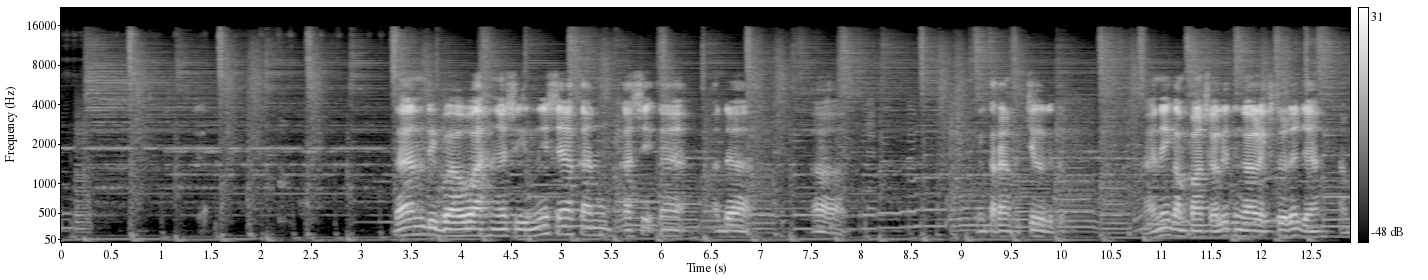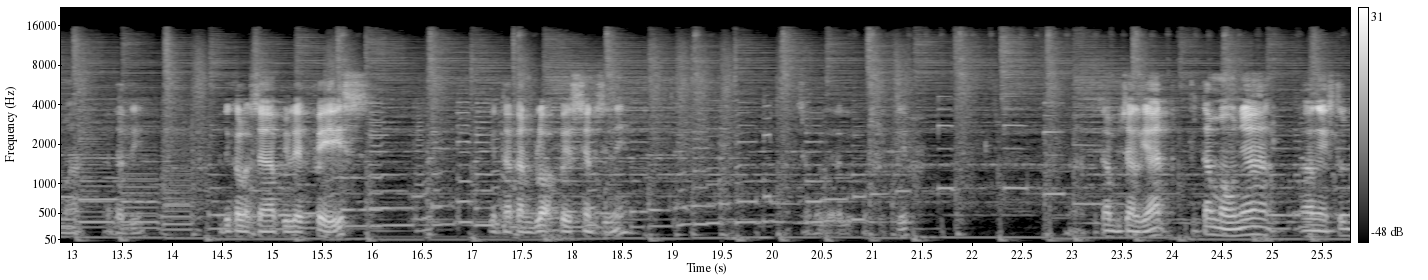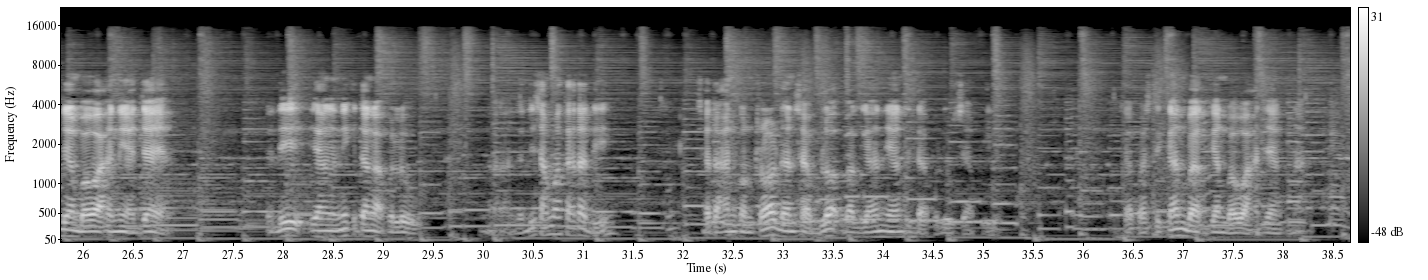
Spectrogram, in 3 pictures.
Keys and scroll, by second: 19.8 space.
